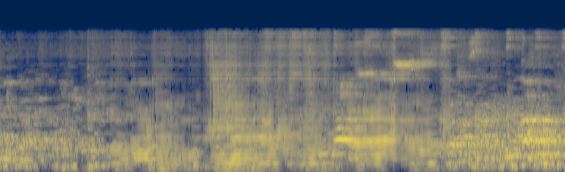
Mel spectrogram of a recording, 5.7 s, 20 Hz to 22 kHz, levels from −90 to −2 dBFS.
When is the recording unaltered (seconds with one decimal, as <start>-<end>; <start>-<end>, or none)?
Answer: 0.0-1.1; 4.5-5.7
